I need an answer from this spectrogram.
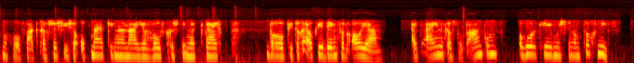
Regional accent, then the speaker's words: Groningen, Netherlands; ook al ben ik in Groningen opgevoed

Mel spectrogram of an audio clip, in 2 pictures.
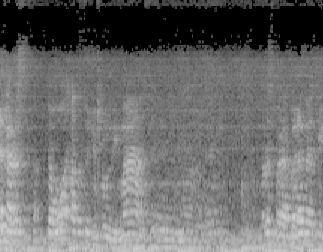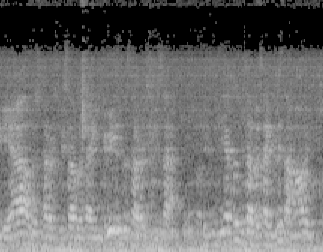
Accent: Banyuwangi, East Java, Indonesia; aku dari Banyuwangi tuh dulu 16 tahun udah kerja

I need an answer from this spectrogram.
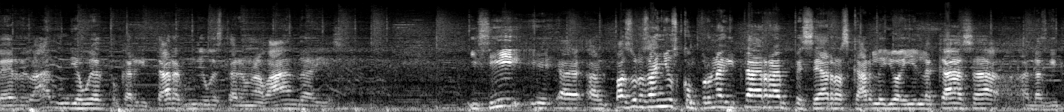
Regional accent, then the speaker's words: Pueblo Yaqui, Sonora, Mexico; Yo vivía en Obregón, yo soy de ahí del Valle del Yaqui. Ah, ok. De Pueblo Yaqui, para ser más exacto.

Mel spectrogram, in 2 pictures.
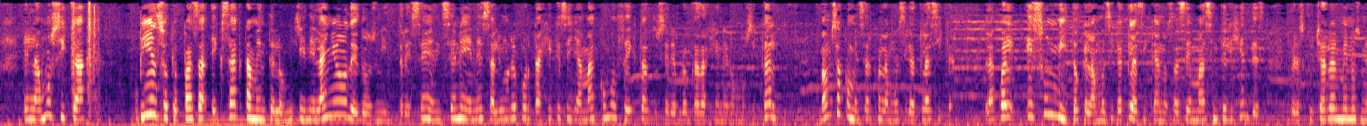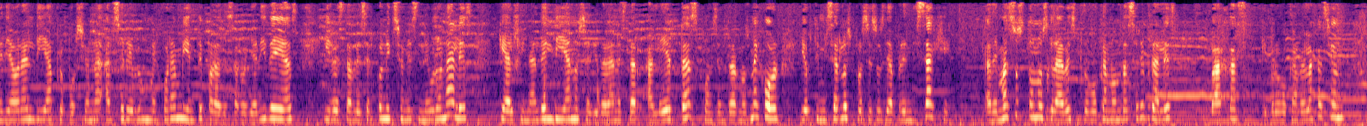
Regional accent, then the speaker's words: State of Mexico, Mexico; born there; nací en el Estado de México, en un lugar llamado Prados de Catepec.

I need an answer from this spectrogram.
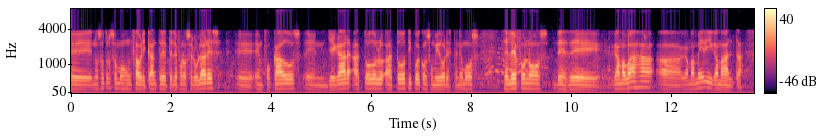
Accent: Ecuador; los accionistas de esta compañía somos ecuatorianos, estamos en diferentes partes del mundo, pero somos latinos

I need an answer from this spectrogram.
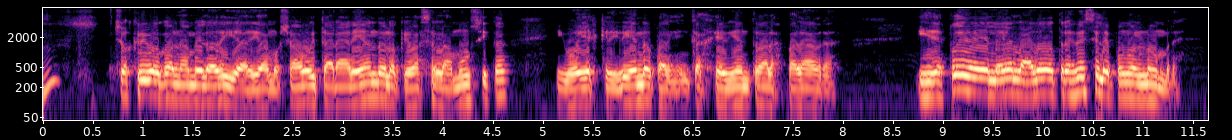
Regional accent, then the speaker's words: Argentina; Yo estuve ahí, yo estuve, como argentino, yo estuve ahí, presente.

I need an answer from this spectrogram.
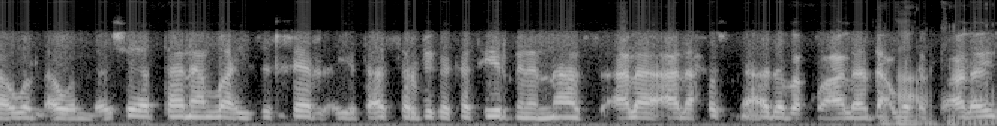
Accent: Sudan; now in Medina, Saudi Arabia; نحن من أهل السودان نسكن المدينة المنورة

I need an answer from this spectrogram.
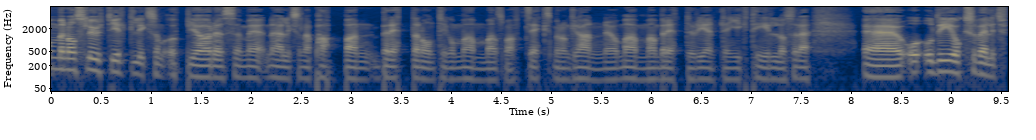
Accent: Norrland, Sweden; Jag växte upp i Norrland liksom, utan coola filmkompisar

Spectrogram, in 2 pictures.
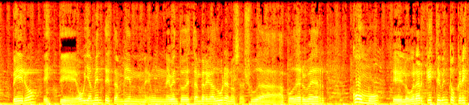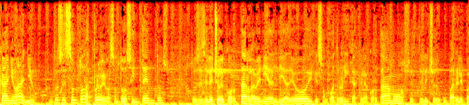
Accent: El Bolsón, Río Negro, Argentina; hace 3 años que volví a vivir al Bolsón, mi ciudad natal

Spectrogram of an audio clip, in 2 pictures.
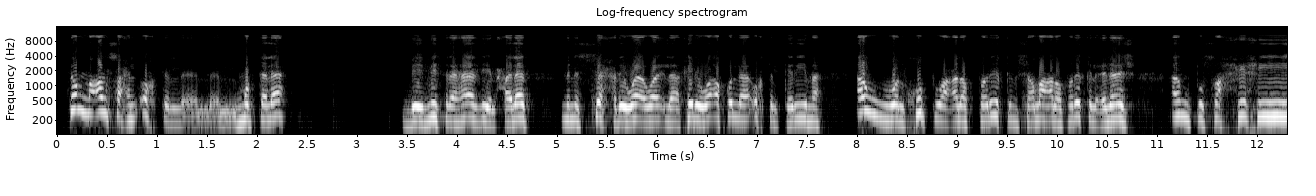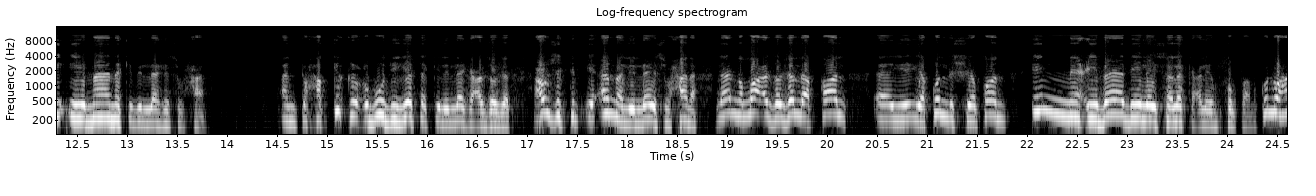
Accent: Egypt; أن يجعل بلدنا مصر واحة للأمن والأمان

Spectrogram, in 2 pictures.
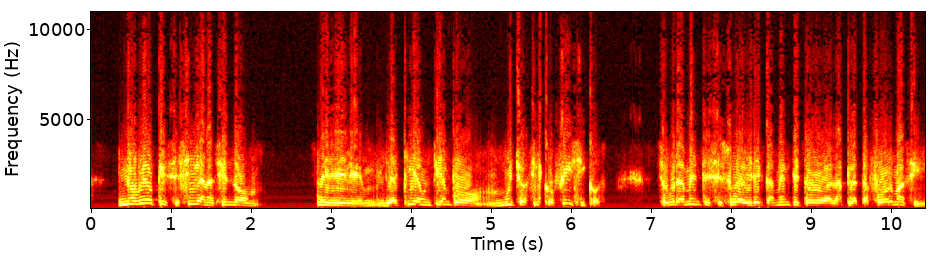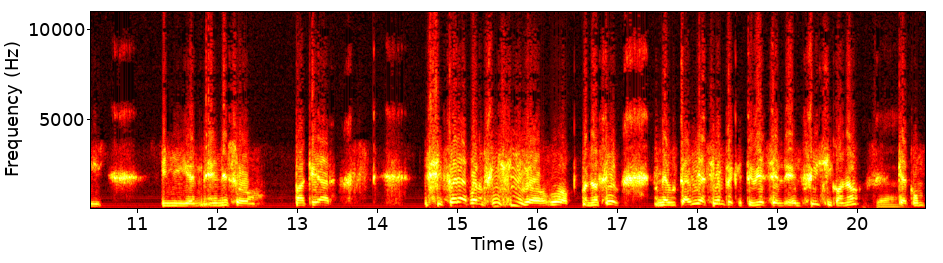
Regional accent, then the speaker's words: Buenos Aires Province, Argentina; somos de provincia de Buenos Aires

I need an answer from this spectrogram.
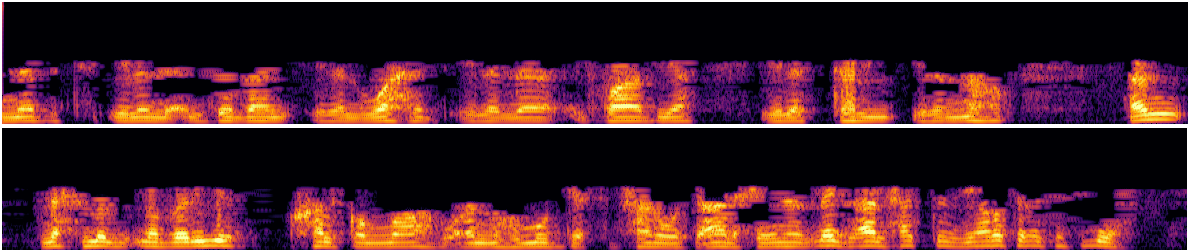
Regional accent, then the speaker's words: Saudi Arabia; عندنا في السعودية

